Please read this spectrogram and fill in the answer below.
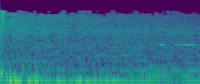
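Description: Background music with deep bass. It gets suddenly louder at the start with a crash that fades away slowly.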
